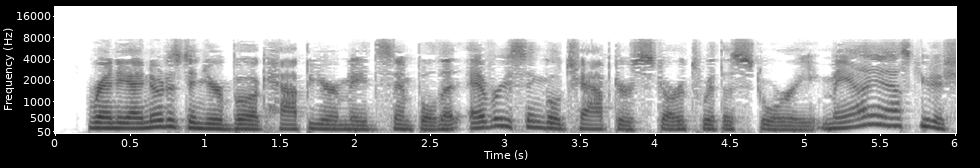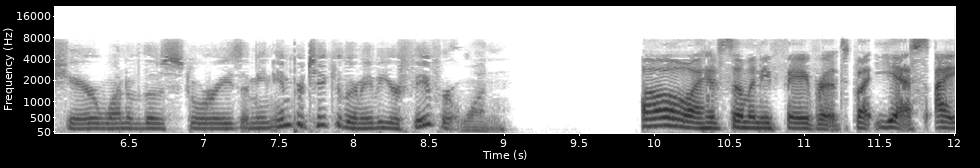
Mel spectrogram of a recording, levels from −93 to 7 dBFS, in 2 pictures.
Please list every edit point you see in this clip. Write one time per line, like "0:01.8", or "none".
none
